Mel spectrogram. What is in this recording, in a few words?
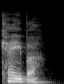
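"caber", British English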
